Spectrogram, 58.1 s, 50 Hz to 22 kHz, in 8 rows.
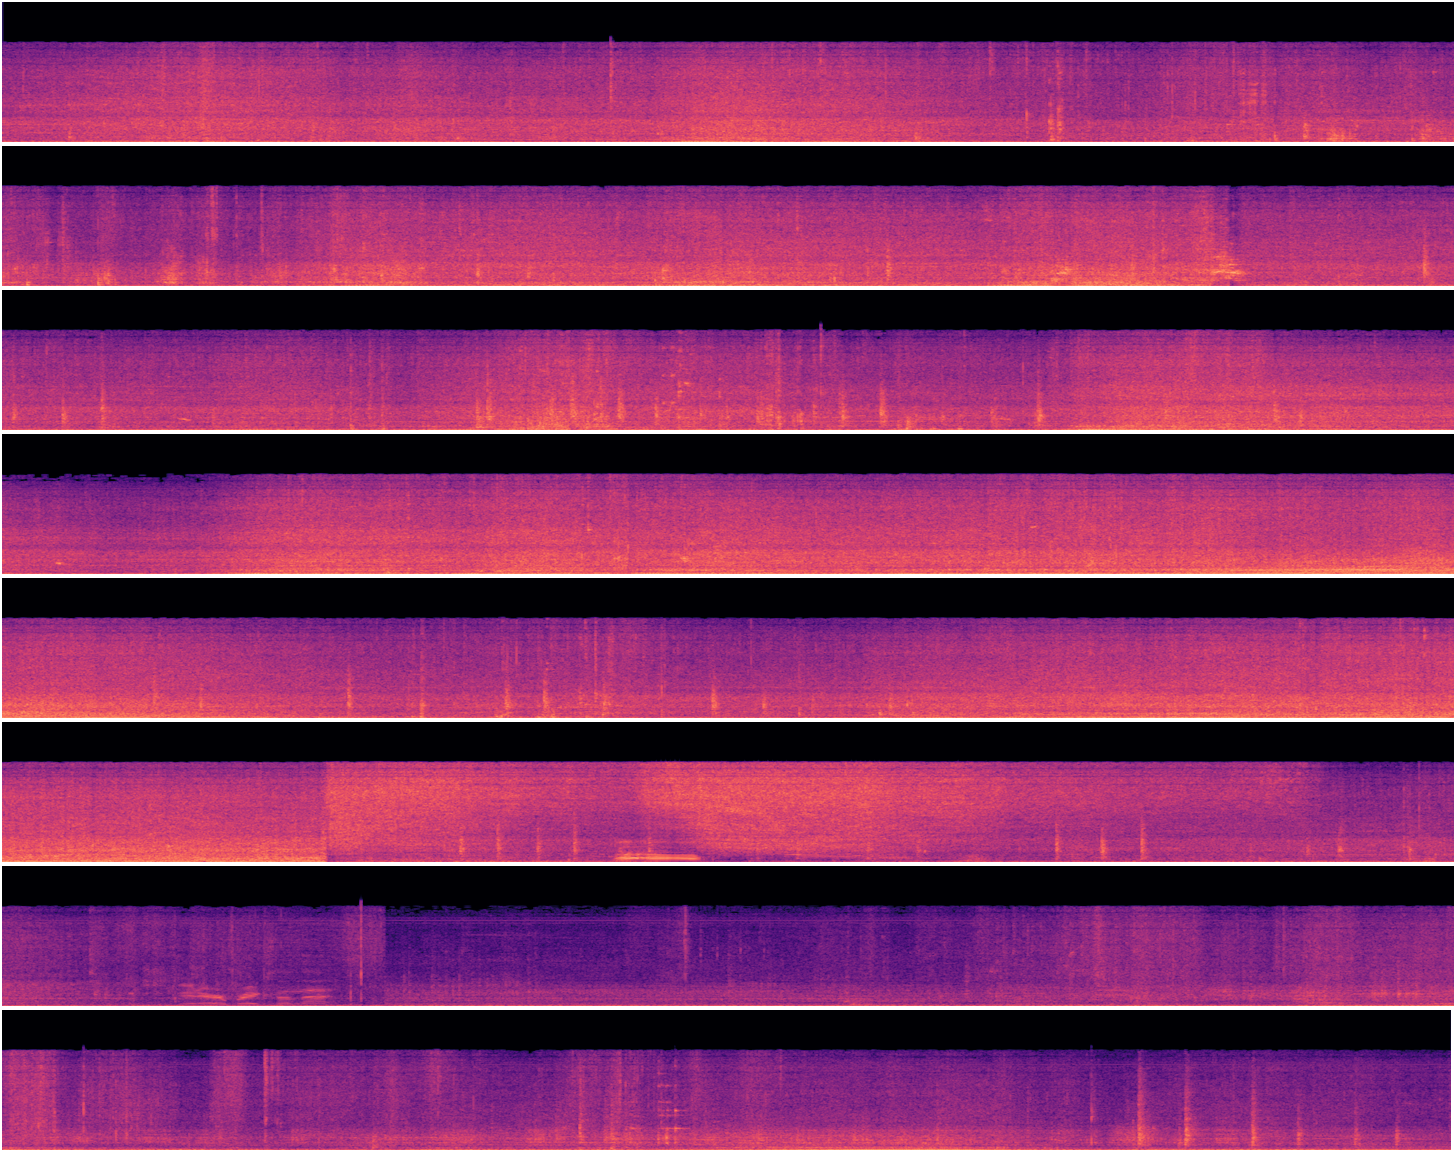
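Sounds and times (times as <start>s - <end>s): engine revving: 0.0s - 58.0s
tyres knocking and scraping on rock: 4.5s - 21.3s, 23.6s - 37.9s, 47.7s - 58.0s.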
